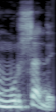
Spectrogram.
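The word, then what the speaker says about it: Murshid: पे इसको हम पढ़ेंगे मुर्शद यहां पे लिखा हुआ है मुर्शिद लेकिन आपको पढ़ना होगा मुर्शद और स्पेलिंग क्या हो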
